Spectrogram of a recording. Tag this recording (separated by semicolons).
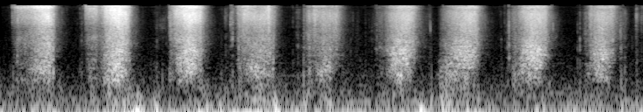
cleaning; falling; sweep; sweeping; broom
